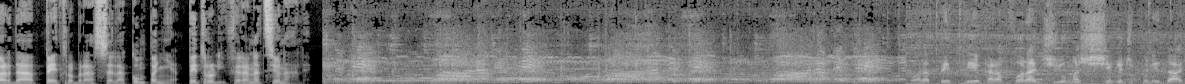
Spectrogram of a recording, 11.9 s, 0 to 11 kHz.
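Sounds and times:
speech: 0.0s - 3.5s, 9.2s - 11.8s
large protest crowd chanting slogans outdoors: 3.2s - 9.2s.

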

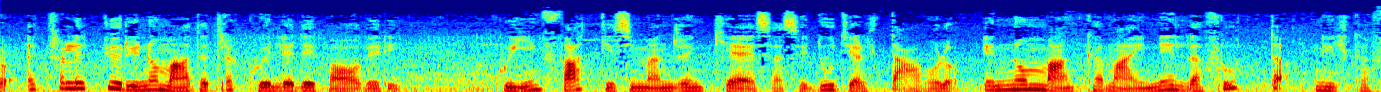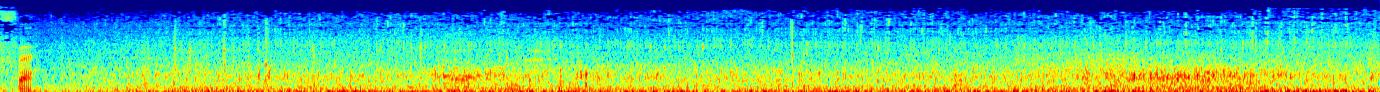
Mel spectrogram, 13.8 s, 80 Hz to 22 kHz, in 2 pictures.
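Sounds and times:
speech: 0.1s - 7.3s
water pouring steadily from a street drinking fountain: 8.2s - 13.7s.

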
